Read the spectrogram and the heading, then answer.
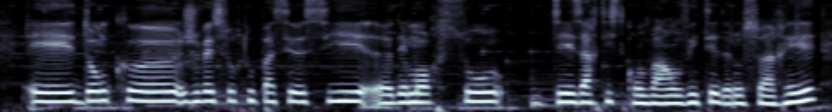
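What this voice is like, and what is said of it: Portuguese accent in French. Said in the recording (French): “On a compris à ton accent que tu avais des origines portugaises”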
